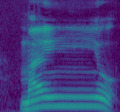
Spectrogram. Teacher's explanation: Ini adalah idgham bi gunnah, sebab nun sukun bertemu dengan huruf waw.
